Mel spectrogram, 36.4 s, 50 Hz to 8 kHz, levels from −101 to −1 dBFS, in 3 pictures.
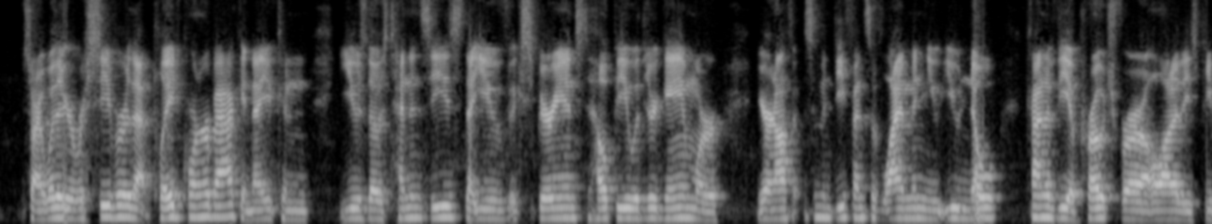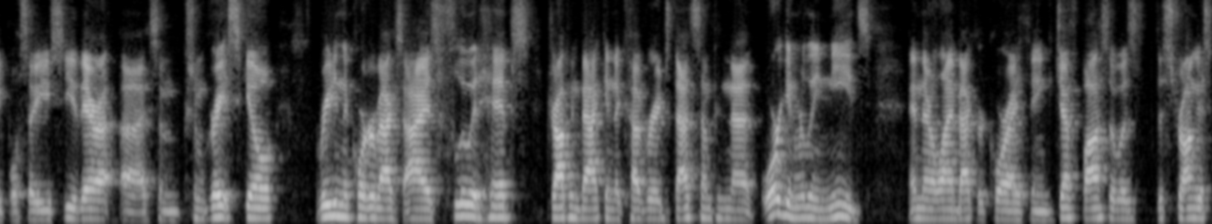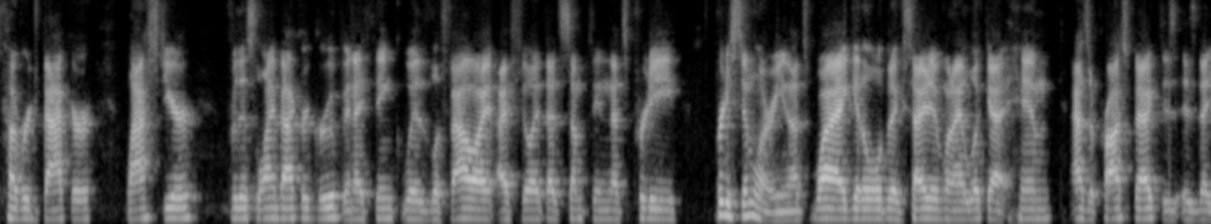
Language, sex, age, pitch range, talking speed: English, male, 20-39, 120-135 Hz, 205 wpm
